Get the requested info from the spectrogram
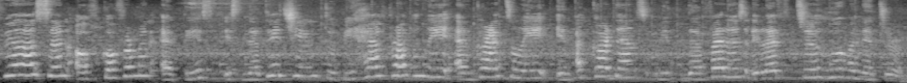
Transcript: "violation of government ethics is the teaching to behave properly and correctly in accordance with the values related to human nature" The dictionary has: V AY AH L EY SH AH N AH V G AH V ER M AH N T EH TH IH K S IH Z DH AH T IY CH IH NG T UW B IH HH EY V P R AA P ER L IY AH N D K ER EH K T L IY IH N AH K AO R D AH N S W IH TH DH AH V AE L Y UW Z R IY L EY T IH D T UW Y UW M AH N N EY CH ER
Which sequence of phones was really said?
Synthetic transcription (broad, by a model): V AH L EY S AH N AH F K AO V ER M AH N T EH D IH S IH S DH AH T IY CH IH NG T UW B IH HH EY P R AA P ER L IY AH N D K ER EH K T L IY IH N AH K AO R D AH N S W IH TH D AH F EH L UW S R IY L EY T T UW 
